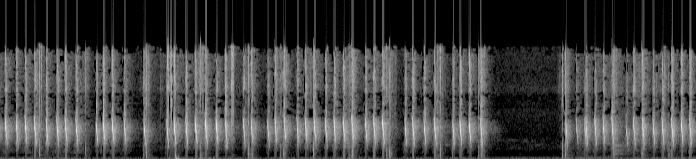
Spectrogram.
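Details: Tutor recording of a prinia (ciblek sawah) singing 'tembakan' phrases: fast series of high chirps in tight clusters, a brief silent gap near the end, then the rapid chirping resumes; loud clicks punctuate it.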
